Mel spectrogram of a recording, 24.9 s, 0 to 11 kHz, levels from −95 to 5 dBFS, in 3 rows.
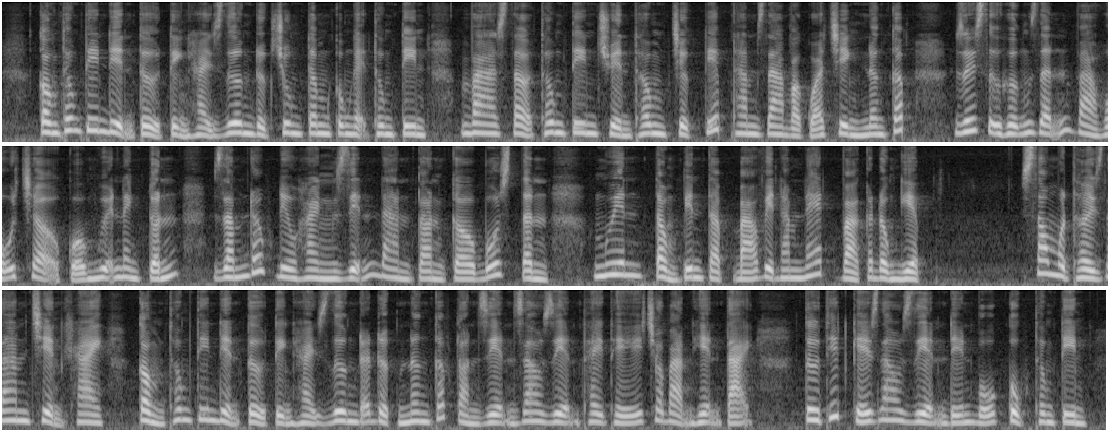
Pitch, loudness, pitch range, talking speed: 200 Hz, -20 LUFS, 185-225 Hz, 245 wpm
